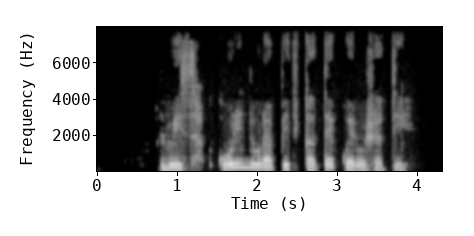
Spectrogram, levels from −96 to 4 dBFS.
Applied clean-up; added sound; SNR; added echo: none; none; none; none.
